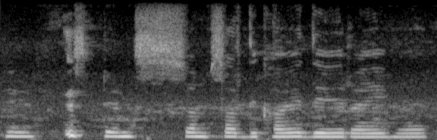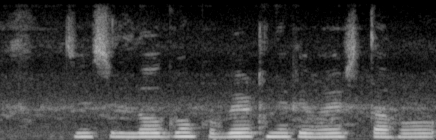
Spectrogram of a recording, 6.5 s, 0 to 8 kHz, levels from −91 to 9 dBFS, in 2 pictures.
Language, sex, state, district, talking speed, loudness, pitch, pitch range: Hindi, female, Rajasthan, Bikaner, 120 wpm, -18 LUFS, 215 Hz, 205-225 Hz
